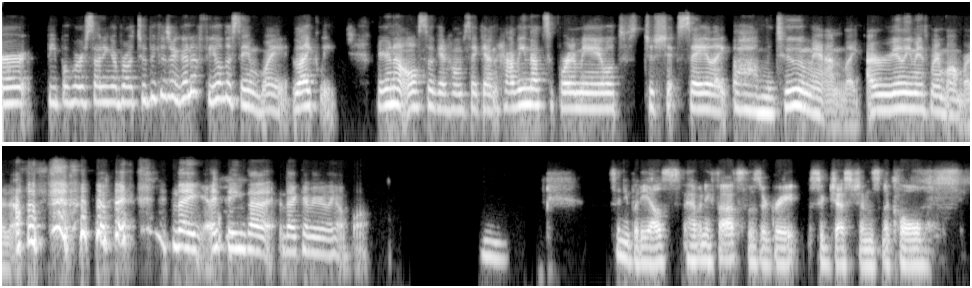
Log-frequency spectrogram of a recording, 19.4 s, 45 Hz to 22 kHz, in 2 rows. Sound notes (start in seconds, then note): 9.8 laughs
